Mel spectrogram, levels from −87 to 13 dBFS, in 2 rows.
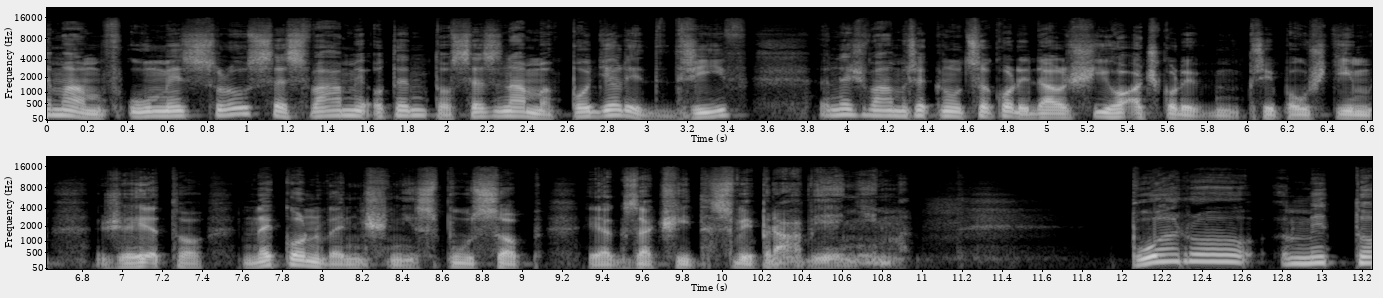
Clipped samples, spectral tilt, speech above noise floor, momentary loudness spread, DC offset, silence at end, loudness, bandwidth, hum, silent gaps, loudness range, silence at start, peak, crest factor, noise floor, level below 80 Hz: under 0.1%; -5.5 dB/octave; 48 dB; 8 LU; under 0.1%; 0 s; -20 LUFS; 15.5 kHz; none; none; 3 LU; 0 s; -2 dBFS; 18 dB; -68 dBFS; -48 dBFS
